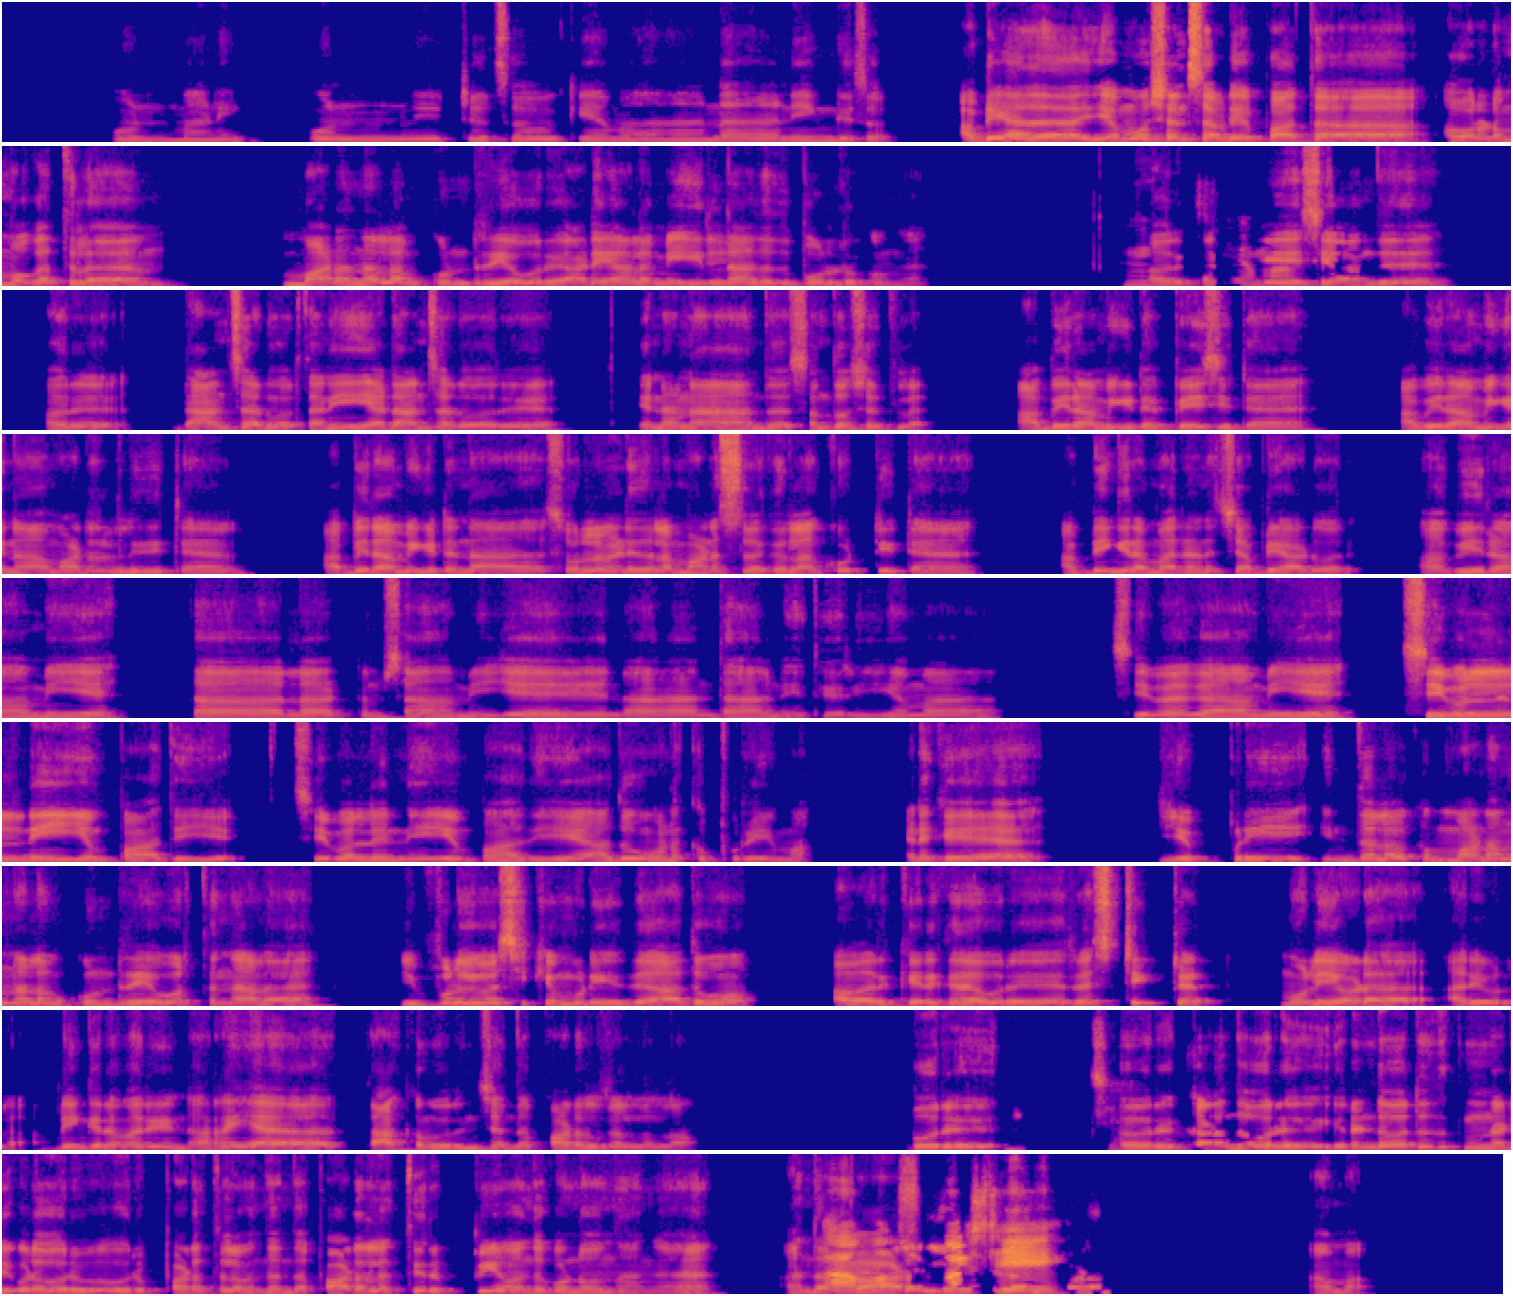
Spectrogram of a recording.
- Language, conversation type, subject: Tamil, podcast, வயது அதிகரிக்கும்போது இசை ரசனை எப்படி மாறுகிறது?
- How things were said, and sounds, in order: singing: "பொன் மணி உன் வீட்டில் சௌக்கியமா? நான் இங்கு சௌ"; in English: "எமோஷன்ஸ்"; other noise; unintelligible speech; other background noise; singing: "அபிராமியே! தாலாட்டும் சாமியே! நான் தானே … அதுவும் உனக்கு புரியுமா?"; in English: "ரெஸ்ட்ரிக்டட்"; "இருந்துச்சு" said as "இருன்ச்சு"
